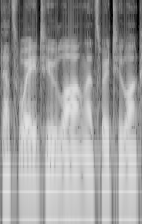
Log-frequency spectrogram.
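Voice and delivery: ordinary delivery

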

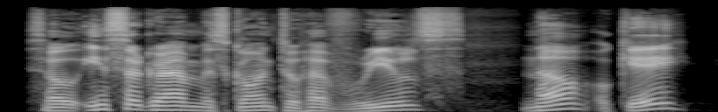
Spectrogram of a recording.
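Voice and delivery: put-on English spoken with an Israeli accent. Showing how Israelis talk, in an Israeli accent. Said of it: "They talk like this".

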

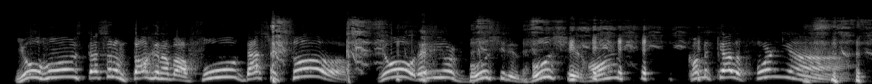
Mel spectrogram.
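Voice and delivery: put-on high-pitched California street accent. Retelling a cousin's phone reply about an upcoming visit: imitating cousin Sharif. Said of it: "I'm imitating my cousin Sharif".

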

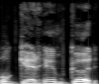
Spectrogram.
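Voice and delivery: plain

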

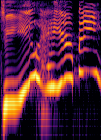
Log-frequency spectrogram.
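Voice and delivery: put-on very high, slow, thick Southern accent, hollered. Retelling how an old boss from Louisiana yelled down the hall: imitating Nancy's thick Southern yell. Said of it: "yell things down the hall at me with an accent so thick".

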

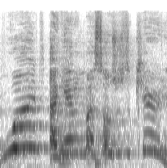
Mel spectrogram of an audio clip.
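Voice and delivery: very high, fast shocked squeal.

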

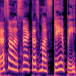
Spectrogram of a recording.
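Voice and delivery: put-on rural country woman's accent. Retelling what a traveler said at airport security: imitating a country woman. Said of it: "She was real country".

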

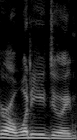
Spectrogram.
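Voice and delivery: ordinary talk, nothing marked

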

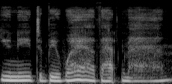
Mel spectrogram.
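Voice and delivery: soft, gentle, all-knowing voice. The next-door neighbor warns Keisha about a man, soft, all-knowing voice. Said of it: "she talks in a soft, all-knowing voice and says".

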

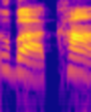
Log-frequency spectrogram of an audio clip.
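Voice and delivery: ordinary talk

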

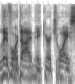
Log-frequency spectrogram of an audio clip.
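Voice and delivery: rough, creaky, scraped horror-villain voice. Repeating a Jigsaw line for the others: Jigsaw voice. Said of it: "that's my Jigsaw".

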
